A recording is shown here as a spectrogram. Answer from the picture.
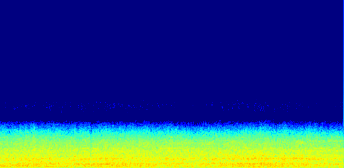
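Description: Electric tram running along street rails: a steady, even noise with no breaks.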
